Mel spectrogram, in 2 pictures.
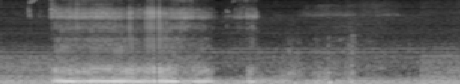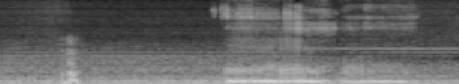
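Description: Two loud, low, rattling snore sounds a few seconds apart with quieter breathing between, typical of a sleeping dog snoring.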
